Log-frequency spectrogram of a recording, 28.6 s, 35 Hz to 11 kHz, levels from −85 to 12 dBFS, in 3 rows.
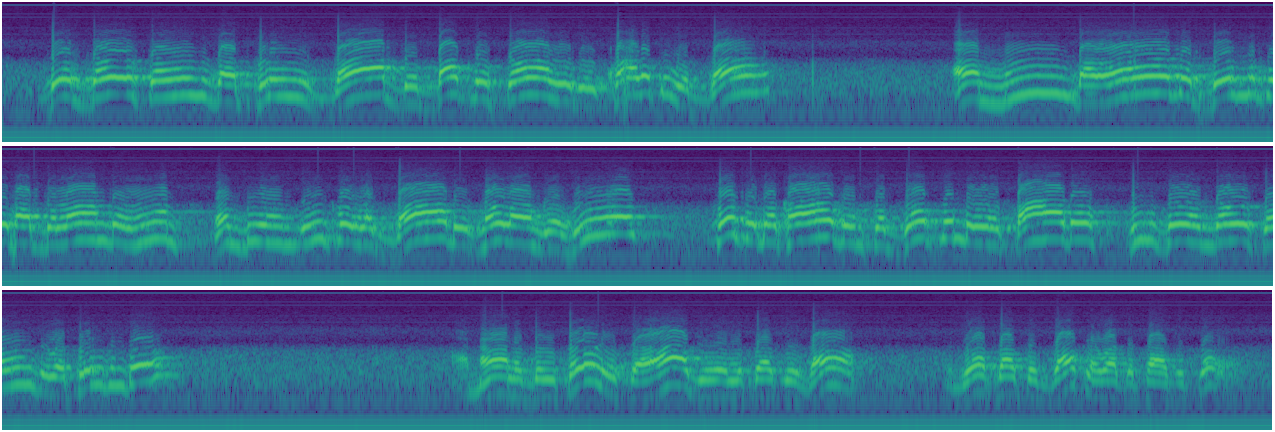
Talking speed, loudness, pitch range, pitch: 140 wpm, -19 LUFS, 195-265 Hz, 230 Hz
